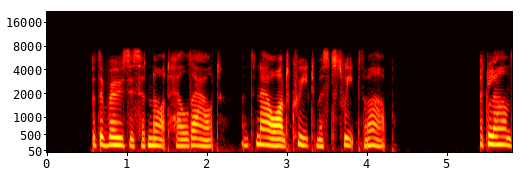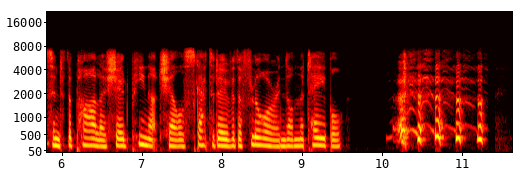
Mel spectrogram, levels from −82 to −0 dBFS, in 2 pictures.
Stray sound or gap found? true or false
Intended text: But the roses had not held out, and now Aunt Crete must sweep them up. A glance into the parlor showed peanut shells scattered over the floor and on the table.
true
